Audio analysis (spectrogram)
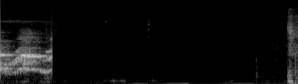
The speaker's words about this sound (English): As the GM's dogs start barking. Yeah, somebody came home.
